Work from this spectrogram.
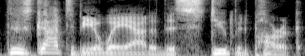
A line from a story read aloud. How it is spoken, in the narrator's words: I cried angrily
